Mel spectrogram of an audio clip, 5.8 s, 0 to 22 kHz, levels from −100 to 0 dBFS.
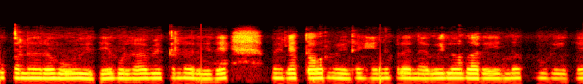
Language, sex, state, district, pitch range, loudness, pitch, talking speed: Kannada, female, Karnataka, Belgaum, 195-200 Hz, -23 LUFS, 200 Hz, 135 wpm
